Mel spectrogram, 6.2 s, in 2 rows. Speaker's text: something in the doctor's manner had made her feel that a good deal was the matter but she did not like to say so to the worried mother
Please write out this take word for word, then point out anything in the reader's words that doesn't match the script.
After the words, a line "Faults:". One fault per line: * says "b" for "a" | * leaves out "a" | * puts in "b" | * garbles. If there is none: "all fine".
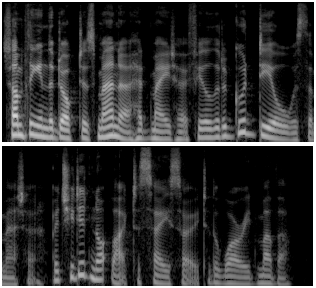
something in the doctor's manner had made her feel that a good deal was the matter but she did not like to say so to the worried mother
Faults:
all fine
